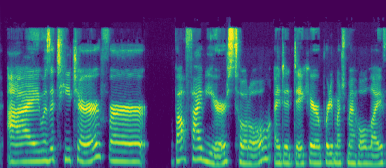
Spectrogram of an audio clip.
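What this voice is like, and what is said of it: Wisconsin accent. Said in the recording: “we live in Wisconsin if, I don't know if you hear my accent, a lot of people say it ... just the way you say it”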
